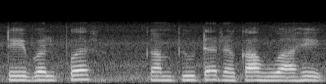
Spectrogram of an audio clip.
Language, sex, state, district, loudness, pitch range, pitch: Hindi, female, Bihar, Patna, -13 LUFS, 190-200 Hz, 195 Hz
